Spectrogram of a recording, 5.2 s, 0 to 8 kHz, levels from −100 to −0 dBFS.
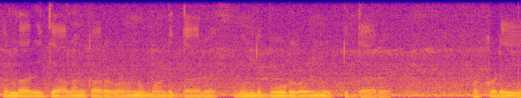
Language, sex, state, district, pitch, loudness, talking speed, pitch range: Kannada, male, Karnataka, Koppal, 110 Hz, -15 LUFS, 115 wpm, 105-115 Hz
